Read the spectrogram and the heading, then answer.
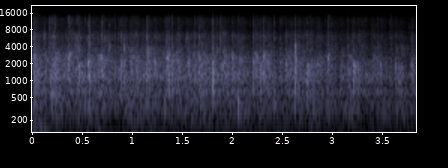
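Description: A crowd applauds for the Lord, many hands clapping in a dense, continuous patter that holds at an even level throughout, with no voices rising above it.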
